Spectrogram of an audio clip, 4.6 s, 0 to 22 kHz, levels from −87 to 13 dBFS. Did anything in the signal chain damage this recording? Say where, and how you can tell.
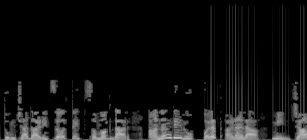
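Yes. The codec stage left its mark across the whole clip. The speech sounds watery and swirly. Weak components flicker in and out between frames. This is likely MP3 compression, with heavy damage that fits a very low bitrate near 16 kbps.

A processing stage, probably a filter in the buffer path, is restarted on every block from 3.07 s to the end. Each block starts from silence, so a small transient ticks in at 21.5 Hz. That rate fits 2048-sample blocks. The buzz rises and falls with the speech level.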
